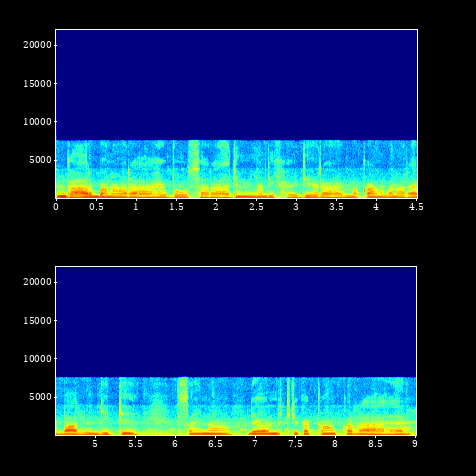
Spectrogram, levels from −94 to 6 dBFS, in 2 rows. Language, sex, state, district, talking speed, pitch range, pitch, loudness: Hindi, male, Bihar, Jamui, 175 wpm, 125-130 Hz, 130 Hz, -18 LUFS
